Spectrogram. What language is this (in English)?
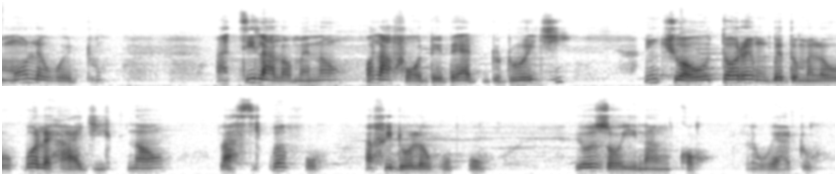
Ewe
